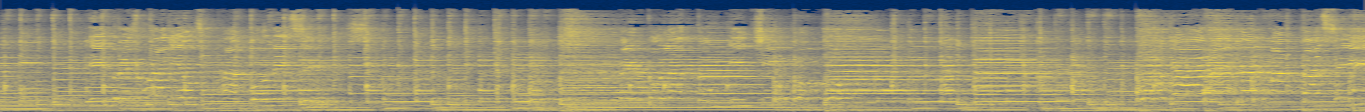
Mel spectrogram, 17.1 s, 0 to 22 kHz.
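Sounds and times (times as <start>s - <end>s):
latin band playing live: 0.0s - 17.0s.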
